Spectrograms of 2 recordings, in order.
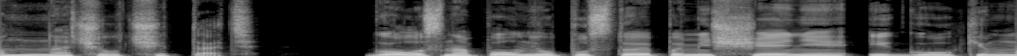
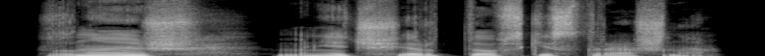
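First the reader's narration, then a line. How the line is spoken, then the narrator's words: Frightened mutter. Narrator (Russian): пробормотал Хантон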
